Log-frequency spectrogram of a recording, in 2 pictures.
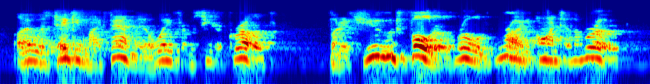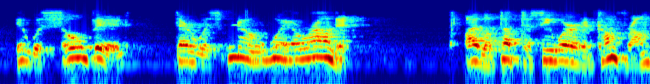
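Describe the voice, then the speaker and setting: A man puts on a character voice pitched high. His loudness swings widely. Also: moderate pace. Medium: read story.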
